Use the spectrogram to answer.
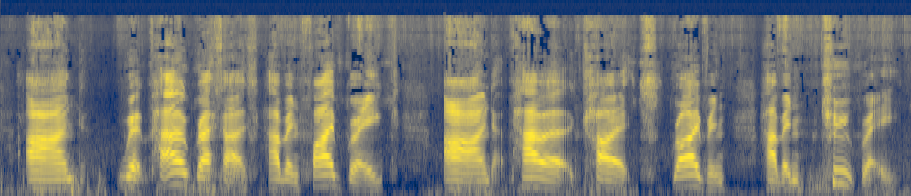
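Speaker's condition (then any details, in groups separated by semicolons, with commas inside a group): Cerebral palsy; mild, ataxic type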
